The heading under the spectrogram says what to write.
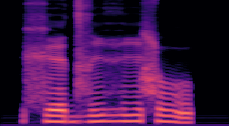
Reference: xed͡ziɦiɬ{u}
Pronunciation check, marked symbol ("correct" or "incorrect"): correct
